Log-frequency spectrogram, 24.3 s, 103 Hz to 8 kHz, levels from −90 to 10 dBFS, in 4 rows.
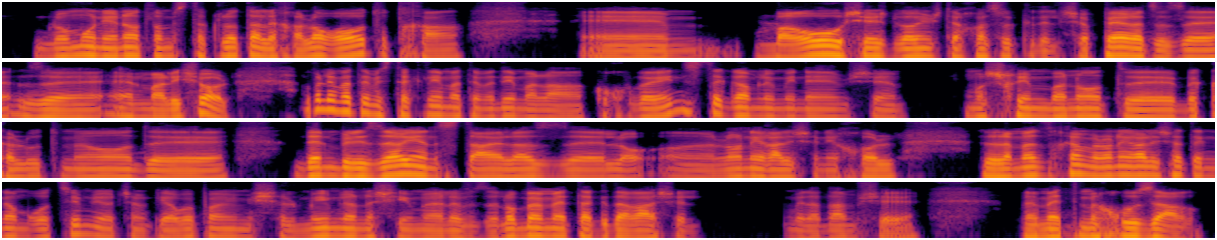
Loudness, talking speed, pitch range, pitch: -22 LUFS, 180 wpm, 100-115 Hz, 105 Hz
